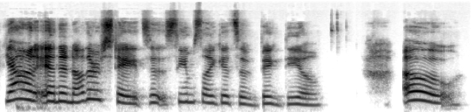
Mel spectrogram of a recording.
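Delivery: ordinary talk, nothing marked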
